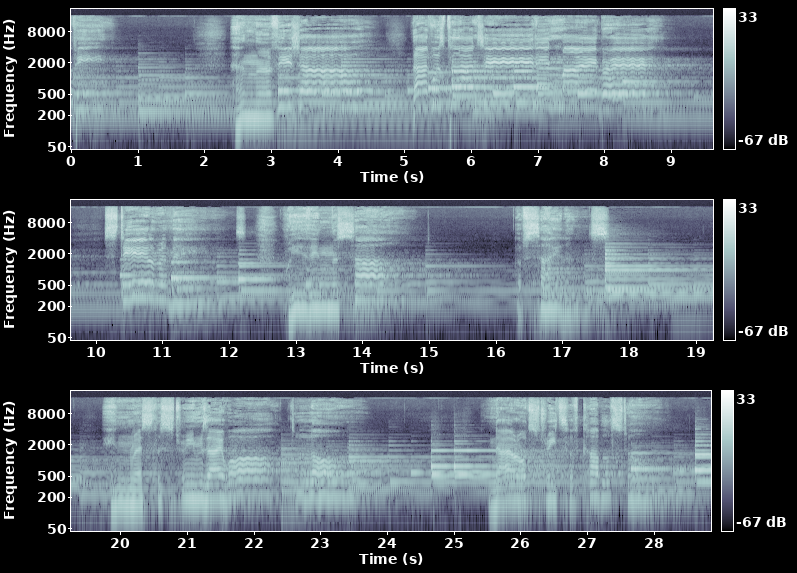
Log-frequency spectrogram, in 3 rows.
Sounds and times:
Music: 0.0 - 28.8.

